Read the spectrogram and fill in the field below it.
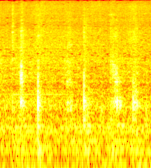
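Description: Red chili powder and Malvani masala get stirred in a hot pan, a low sizzle under five or six quick scraping strokes of a spoon, close and fairly faint.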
